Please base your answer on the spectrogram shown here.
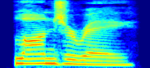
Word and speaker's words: lingerie: lawn zhuh ray lingerie lawn zhuh ray lingerie Now, let's focus on British pronunciation of this word. lingerie Now, read the syllables of British pronunciation shown on the screen naturally. lawn zhuh ree lingerie lawn zhuh ree lingerie In US, stress ray. In UK, it's ree.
